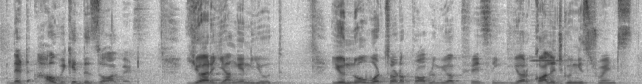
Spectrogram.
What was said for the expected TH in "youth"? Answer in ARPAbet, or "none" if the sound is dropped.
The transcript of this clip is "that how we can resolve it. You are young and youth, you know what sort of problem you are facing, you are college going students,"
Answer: T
